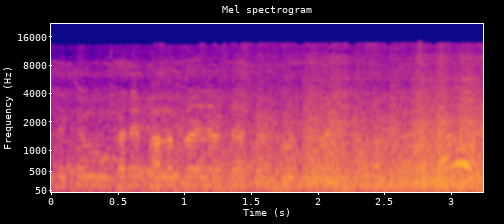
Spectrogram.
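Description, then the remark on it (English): An elevated L train in New York rumbles overhead, a broad low roar that swells steadily louder over a few seconds, with faint indistinct voices and street bustle mixed underneath. “The L train rumbles overhead.”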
